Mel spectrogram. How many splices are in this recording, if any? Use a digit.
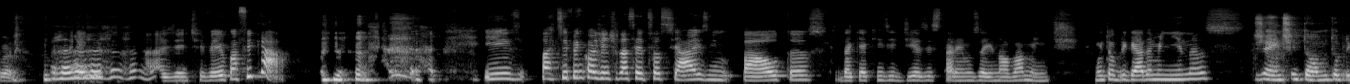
3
